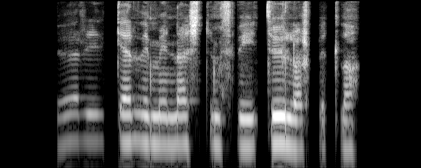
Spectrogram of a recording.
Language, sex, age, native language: Icelandic, female, 13, Icelandic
